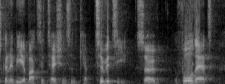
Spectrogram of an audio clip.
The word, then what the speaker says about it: cetaceans: Today we're going to be covering okay, please, KP, before I embarrass myself, how do you pronounce that term? Cetaceans? Cetaceans.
